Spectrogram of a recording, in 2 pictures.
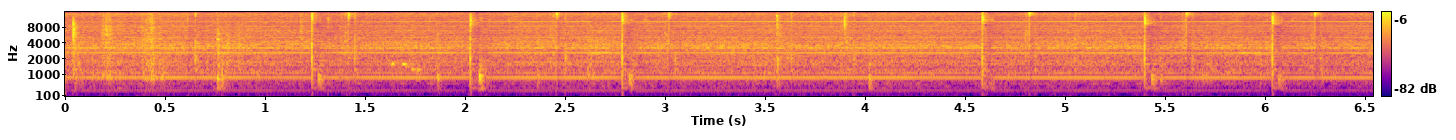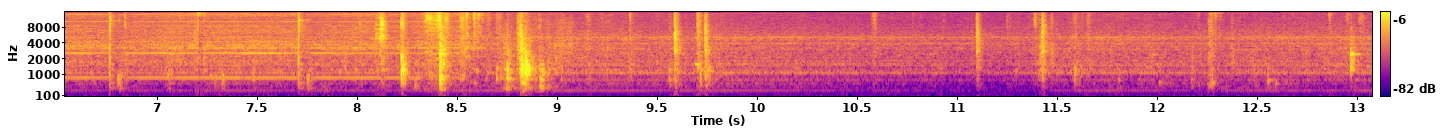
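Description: Desoldering: solder being cleared from a circuit board's through-holes, heard as irregular small crackling clicks over a steady faint hum and hiss. A cluster of louder clicks comes about eight to nine seconds in.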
